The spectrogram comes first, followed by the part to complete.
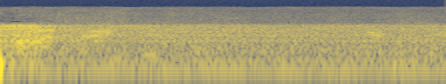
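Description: Open launch-commentary radio line between calls: a short burst of sound right at the start, then a steady faint hum and hiss.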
